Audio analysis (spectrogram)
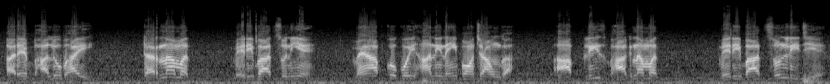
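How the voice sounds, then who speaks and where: A man's voice: mid-range voice, normal speed, sharp tone, slight background noise, pitched below the performer's own voice, poor audio. A man voicing a proud lion king of the jungle, by turns imploring and imperious, in a cartoon fable. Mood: coaxing.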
